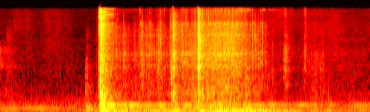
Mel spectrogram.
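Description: A sewing machine runs with a fast whirring hum.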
